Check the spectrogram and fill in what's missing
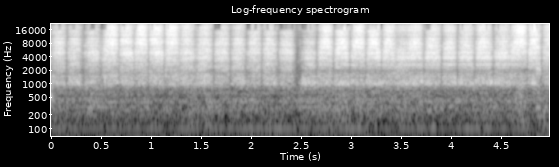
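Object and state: Mouse sliding on a textured glass mousepad.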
